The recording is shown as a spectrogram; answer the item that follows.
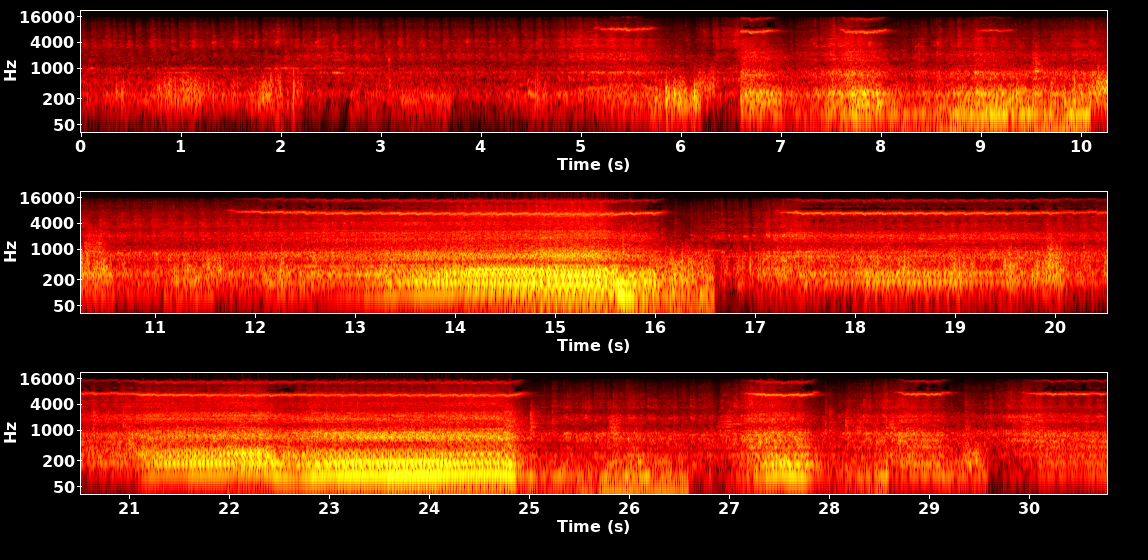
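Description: Box Chevy Caprice's engine revving in two long surges as the car is driven up the ramps onto a flatbed car trailer, with a high, wavering squeal over the revs.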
